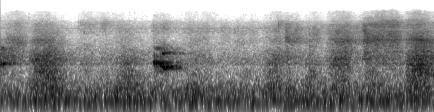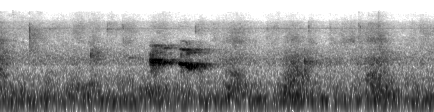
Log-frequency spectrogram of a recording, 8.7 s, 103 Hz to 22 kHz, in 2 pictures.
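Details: Newborn Labrador Retriever puppies, seven born May 24, 2021, with their mother Belle on a live puppy cam; two short, soft, high whimpers near 1.5 and 6 seconds over steady rustling and shuffling.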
